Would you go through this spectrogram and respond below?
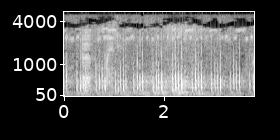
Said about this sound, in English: One pony. Yes, coming this way along the trail. We'll be heading for Sagebrush at this time of night. Him come from Parsons' camp.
